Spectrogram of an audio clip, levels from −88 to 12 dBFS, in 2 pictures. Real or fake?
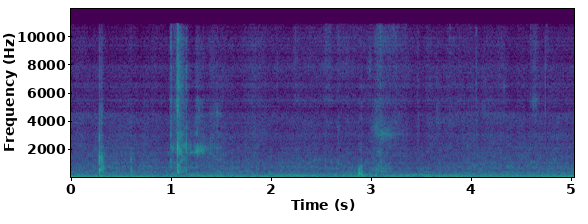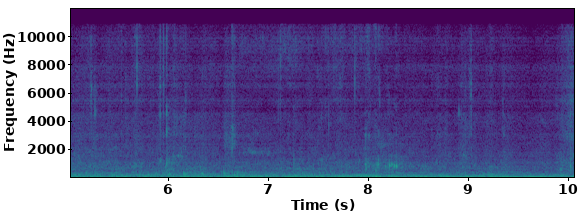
fake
